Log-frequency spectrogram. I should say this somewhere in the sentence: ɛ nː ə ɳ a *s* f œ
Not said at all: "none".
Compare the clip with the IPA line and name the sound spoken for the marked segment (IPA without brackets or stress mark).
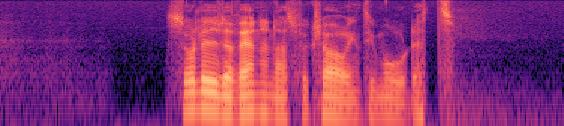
s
